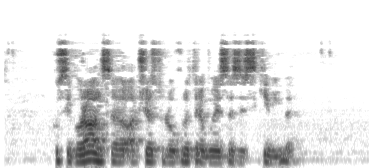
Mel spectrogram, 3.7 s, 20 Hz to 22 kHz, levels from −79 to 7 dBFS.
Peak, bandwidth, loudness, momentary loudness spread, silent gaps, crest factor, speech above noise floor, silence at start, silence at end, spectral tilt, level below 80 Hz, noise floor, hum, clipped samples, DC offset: 0 dBFS; 11 kHz; -14 LUFS; 12 LU; none; 18 dB; 37 dB; 0.55 s; 0.75 s; -2.5 dB/octave; -58 dBFS; -53 dBFS; none; under 0.1%; under 0.1%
